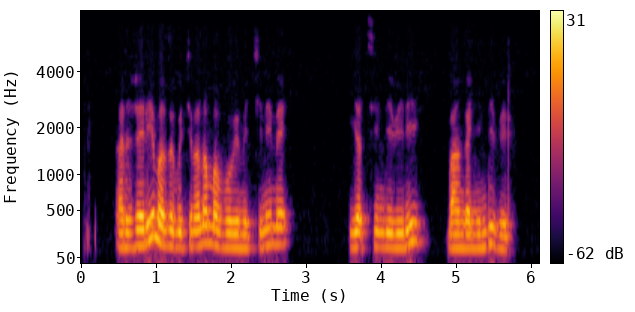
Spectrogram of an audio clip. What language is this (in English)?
Kinyarwanda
